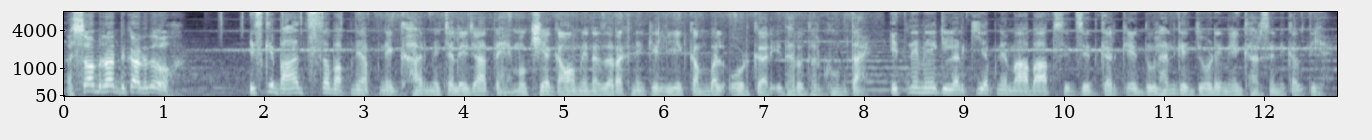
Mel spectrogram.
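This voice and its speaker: A man's voice: fairly low pitch, moderate pace, few pauses, a little mellow, faint music behind. A man narrating a scripted spooky village story as its storyteller.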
